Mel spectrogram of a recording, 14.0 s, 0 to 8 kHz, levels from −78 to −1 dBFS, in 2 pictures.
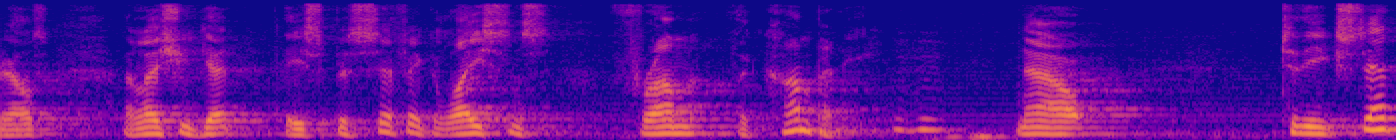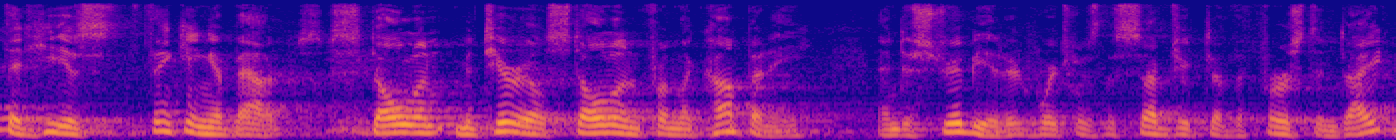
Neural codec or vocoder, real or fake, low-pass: none; real; 7.2 kHz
